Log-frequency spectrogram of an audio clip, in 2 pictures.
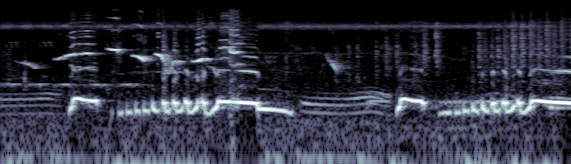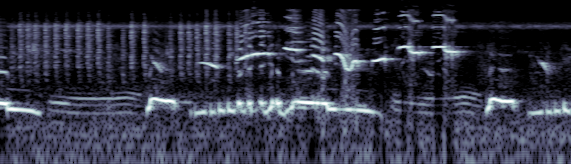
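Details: Barbary dove singing to prompt local doves into song: rolling, slightly tremulous coos repeated about every two to three seconds, mixed with frequent high chirps and squeaks from other birds.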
